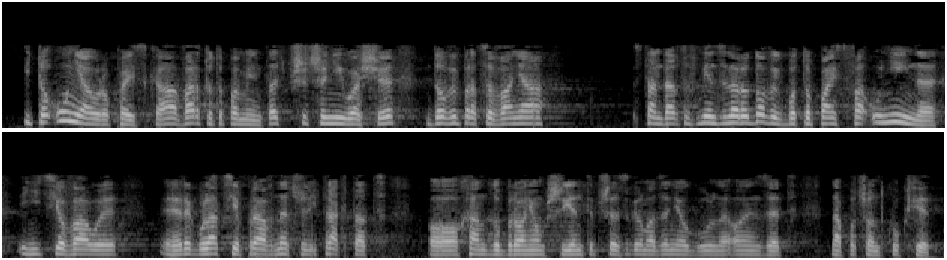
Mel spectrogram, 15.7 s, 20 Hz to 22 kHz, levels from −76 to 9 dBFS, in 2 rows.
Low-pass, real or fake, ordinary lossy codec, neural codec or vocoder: 5.4 kHz; real; none; none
